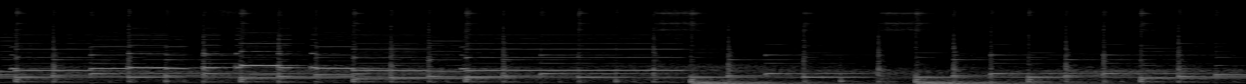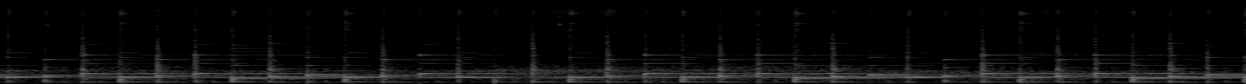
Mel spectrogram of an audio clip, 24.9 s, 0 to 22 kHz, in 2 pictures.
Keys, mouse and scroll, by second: 0.1 ctrl+shift+z, 1.0 ctrl+z, 2.2 ctrl+shift+z, 5.5-5.9 scroll up 1, 6.8 space, 7.9 shift+space, 9.6 shift+space, 10.3 ctrl+z, 11.3 ctrl+shift+z, 11.5 shift+space, 12.4 scroll up 1, 18.4-19.3 scroll up 1.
